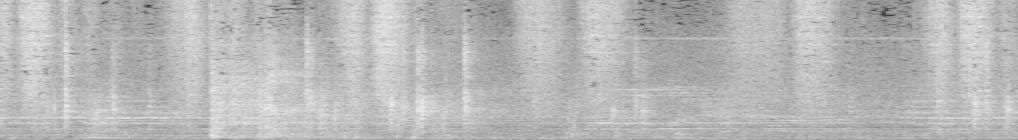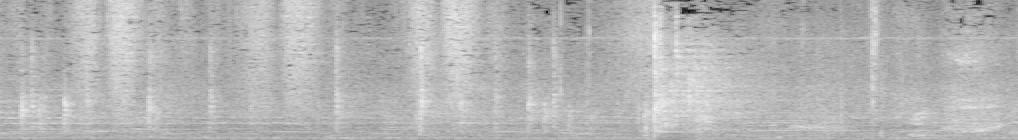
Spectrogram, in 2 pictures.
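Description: Gym ambience: background music and distant voices, broken by irregular sharp clanks and clinks.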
